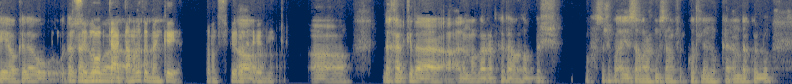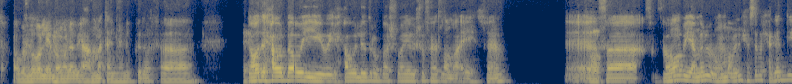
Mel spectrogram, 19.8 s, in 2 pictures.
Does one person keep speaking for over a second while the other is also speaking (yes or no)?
no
